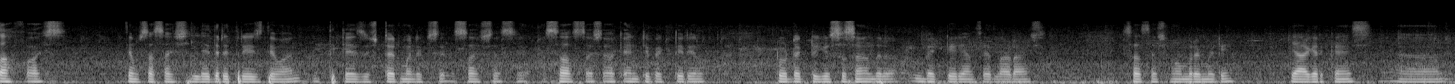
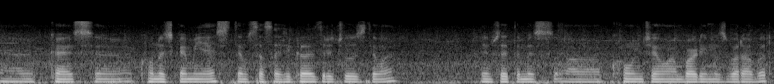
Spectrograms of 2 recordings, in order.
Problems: constant background noise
